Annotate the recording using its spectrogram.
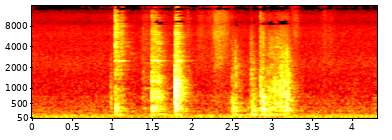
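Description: Wooden pieces knock and clatter against a work table.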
